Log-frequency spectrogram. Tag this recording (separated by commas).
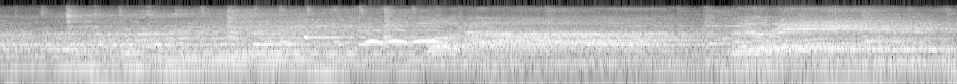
Music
